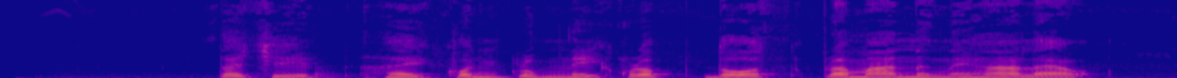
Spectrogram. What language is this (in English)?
Thai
